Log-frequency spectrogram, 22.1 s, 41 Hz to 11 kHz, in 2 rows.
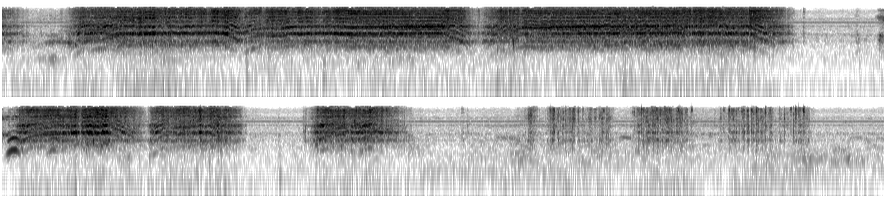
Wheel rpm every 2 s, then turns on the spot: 70, 200, 170, 190, 140, 100, 130, 70, 10, 20, 10.
16-22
